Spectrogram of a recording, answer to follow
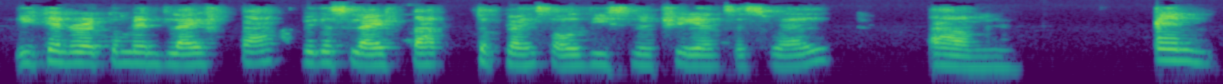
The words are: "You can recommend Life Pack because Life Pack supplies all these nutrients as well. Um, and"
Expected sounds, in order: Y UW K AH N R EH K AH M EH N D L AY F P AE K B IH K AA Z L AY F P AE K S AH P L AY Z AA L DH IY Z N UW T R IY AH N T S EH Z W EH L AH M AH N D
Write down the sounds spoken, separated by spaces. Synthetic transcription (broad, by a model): Y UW K AH N R EH K AH M EH N D L AY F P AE K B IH K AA S L AY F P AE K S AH P L AY S AA L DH IY S N UW T R IY AH N T S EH S W EH L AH M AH N D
